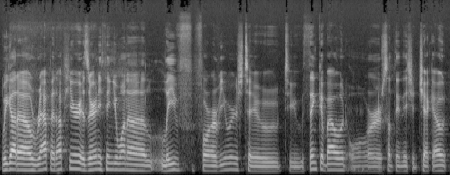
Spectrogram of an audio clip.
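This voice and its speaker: A man hosts a casual podcast interview in a relaxed way. He keeps things moving with short upbeat interjections and wraps up the talk. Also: medium pitch, unhurried, few pauses. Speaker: podcast host.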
